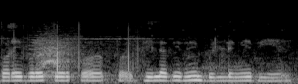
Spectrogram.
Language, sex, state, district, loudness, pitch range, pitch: Hindi, female, Punjab, Kapurthala, -19 LUFS, 170-180 Hz, 180 Hz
